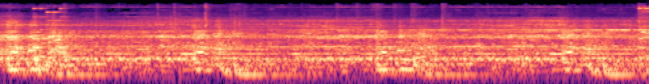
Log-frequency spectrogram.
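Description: Wolverton video slot machine playing its spooky theme music during a free-spins bonus round.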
